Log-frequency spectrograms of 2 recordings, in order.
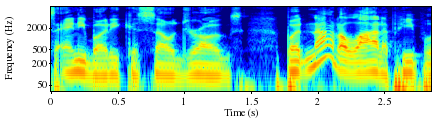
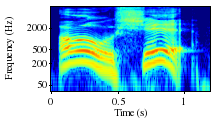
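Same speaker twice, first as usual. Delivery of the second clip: a high, rising oh shit of dismay; high surprised oh shit; 10 semitones higher than usual. Retold or imitated. Telling a friend about the stepkids, high surprised reaction. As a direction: pitch jumps up in shocked disbelief. Realizes the kids thing.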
